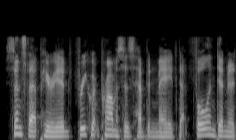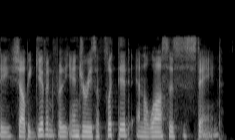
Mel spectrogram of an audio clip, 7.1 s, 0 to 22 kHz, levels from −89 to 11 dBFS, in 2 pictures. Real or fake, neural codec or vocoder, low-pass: fake; codec, 16 kHz in and 24 kHz out, 2.2 kbps, FireRedTTS-2 codec; 7.2 kHz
